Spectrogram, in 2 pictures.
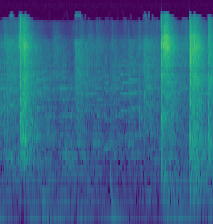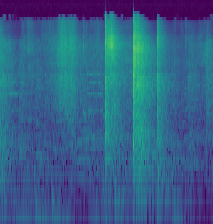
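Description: Kicks landing on a trainer's handheld kick pad: about six sharp smacks at uneven intervals, one about half a second in, two between three and four seconds, and three close together near the end. Background music plays underneath.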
